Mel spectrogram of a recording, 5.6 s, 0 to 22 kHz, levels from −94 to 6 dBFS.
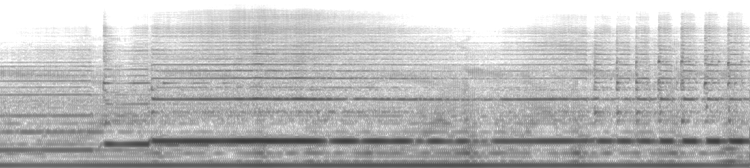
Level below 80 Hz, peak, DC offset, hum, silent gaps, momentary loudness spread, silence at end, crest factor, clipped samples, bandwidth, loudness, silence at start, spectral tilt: -32 dBFS; -12 dBFS; under 0.1%; none; none; 11 LU; 0 s; 12 dB; under 0.1%; 15.5 kHz; -25 LUFS; 0 s; -5 dB/octave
